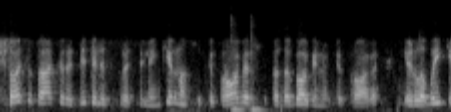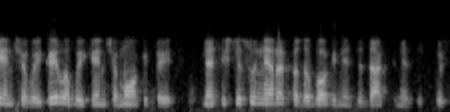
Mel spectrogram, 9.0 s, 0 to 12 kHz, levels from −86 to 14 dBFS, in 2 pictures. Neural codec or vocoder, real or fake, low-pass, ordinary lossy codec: none; real; 7.2 kHz; Opus, 16 kbps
